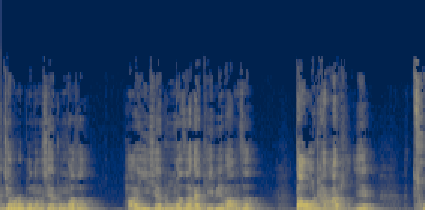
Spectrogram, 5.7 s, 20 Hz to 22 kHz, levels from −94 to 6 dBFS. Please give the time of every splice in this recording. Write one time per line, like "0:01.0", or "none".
none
